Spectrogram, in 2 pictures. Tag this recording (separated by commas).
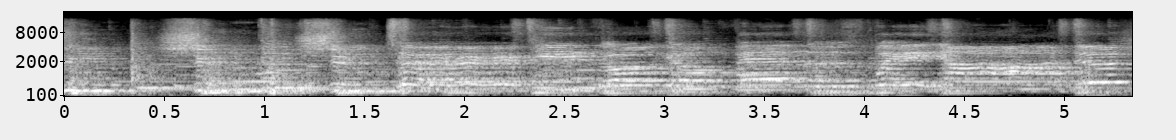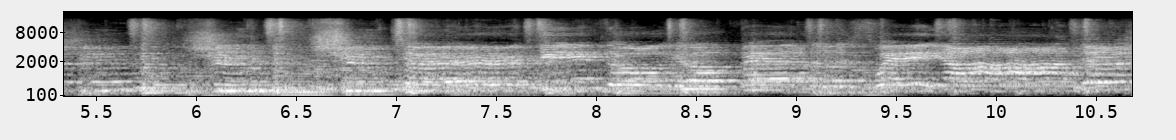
Music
